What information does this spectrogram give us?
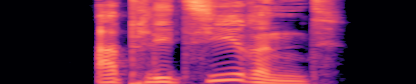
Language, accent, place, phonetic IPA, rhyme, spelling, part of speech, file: German, Germany, Berlin, [apliˈt͡siːʁənt], -iːʁənt, applizierend, verb, De-applizierend.ogg
- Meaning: present participle of applizieren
